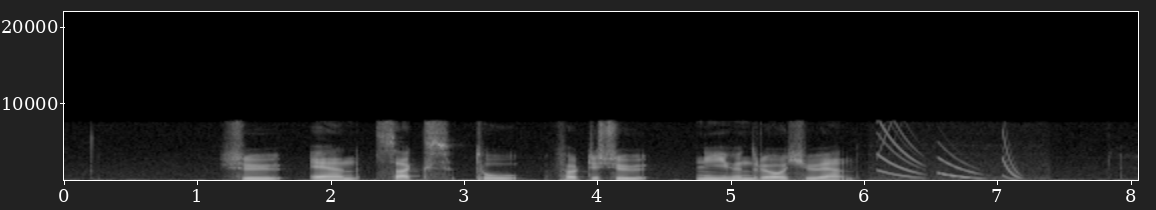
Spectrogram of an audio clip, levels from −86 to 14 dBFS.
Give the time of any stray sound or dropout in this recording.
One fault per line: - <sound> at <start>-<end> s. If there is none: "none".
- chirp at 6.1-7.2 s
